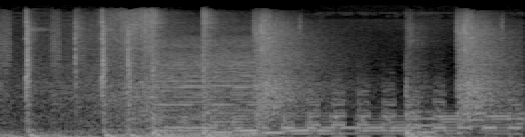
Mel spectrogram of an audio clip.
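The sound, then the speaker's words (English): A doorbell at the front door rings with a run of stepped, chiming tones over a busy, constant background, fairly loud, with no voices. “Fucking rings the door.”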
